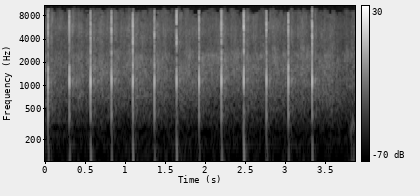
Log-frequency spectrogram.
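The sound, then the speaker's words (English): A church audience claps together to welcome new members, keeping a steady beat of about thirteen sharp claps that stay fairly faint and even. “I want us all to put our hands together and welcome our new members.”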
